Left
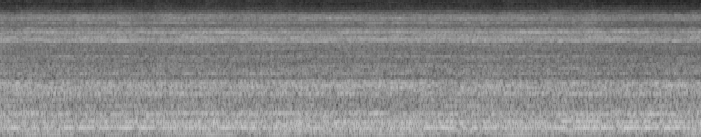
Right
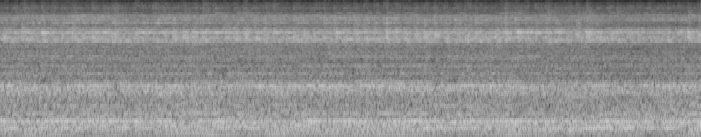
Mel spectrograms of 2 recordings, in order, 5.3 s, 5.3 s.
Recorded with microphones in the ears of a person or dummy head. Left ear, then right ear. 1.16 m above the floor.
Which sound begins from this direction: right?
An engine running, at 0.0 s.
